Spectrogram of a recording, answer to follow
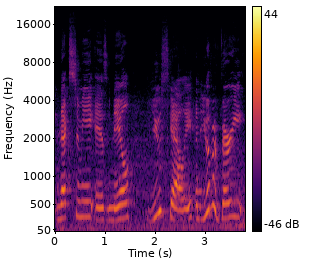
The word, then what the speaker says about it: Uskali: In Finland, they pronounce it Uskali, but I pronounce it Uskali.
